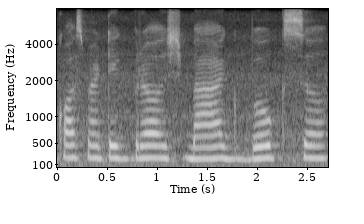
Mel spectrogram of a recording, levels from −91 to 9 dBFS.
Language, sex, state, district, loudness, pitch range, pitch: Hindi, female, Bihar, Darbhanga, -13 LUFS, 215-230 Hz, 225 Hz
